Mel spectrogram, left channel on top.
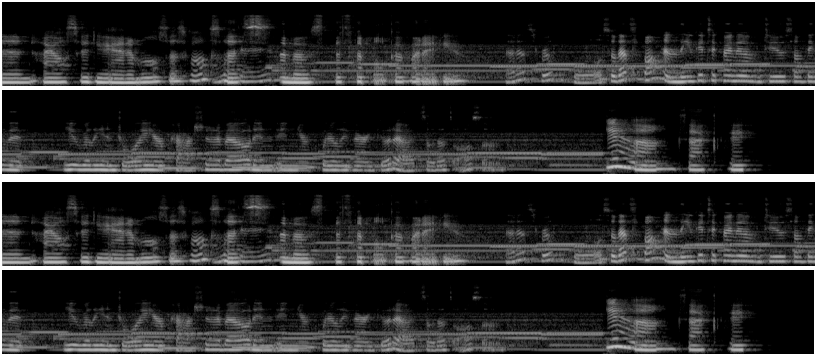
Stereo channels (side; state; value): both; identical; correlation 1.00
